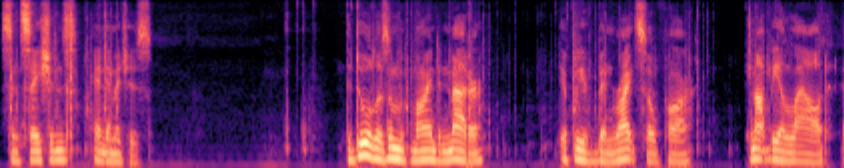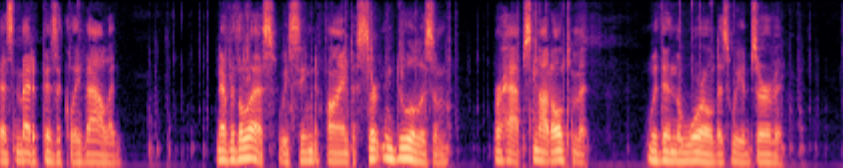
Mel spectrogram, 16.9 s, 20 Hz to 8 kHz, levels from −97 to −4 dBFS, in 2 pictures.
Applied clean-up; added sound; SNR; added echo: neural mask model RNNoise.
